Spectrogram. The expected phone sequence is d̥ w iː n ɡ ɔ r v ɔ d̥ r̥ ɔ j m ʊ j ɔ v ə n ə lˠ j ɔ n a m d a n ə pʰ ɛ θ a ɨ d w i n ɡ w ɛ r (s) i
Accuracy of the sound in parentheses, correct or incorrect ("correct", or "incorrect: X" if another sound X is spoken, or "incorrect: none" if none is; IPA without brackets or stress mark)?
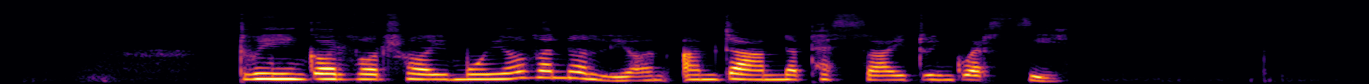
incorrect: θ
